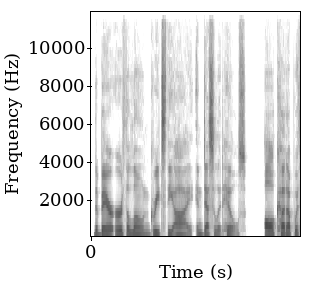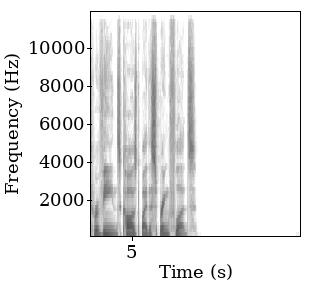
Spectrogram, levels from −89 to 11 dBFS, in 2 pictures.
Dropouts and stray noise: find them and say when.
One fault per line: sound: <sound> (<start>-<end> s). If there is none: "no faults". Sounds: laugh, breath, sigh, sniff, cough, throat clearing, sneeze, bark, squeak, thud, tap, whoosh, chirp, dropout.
no faults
